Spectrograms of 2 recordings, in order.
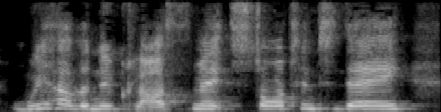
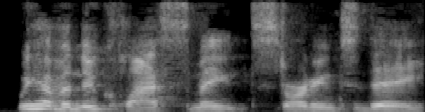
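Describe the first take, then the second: First: It is said in a put-on British accent. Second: It is said in the speaker's usual accent.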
